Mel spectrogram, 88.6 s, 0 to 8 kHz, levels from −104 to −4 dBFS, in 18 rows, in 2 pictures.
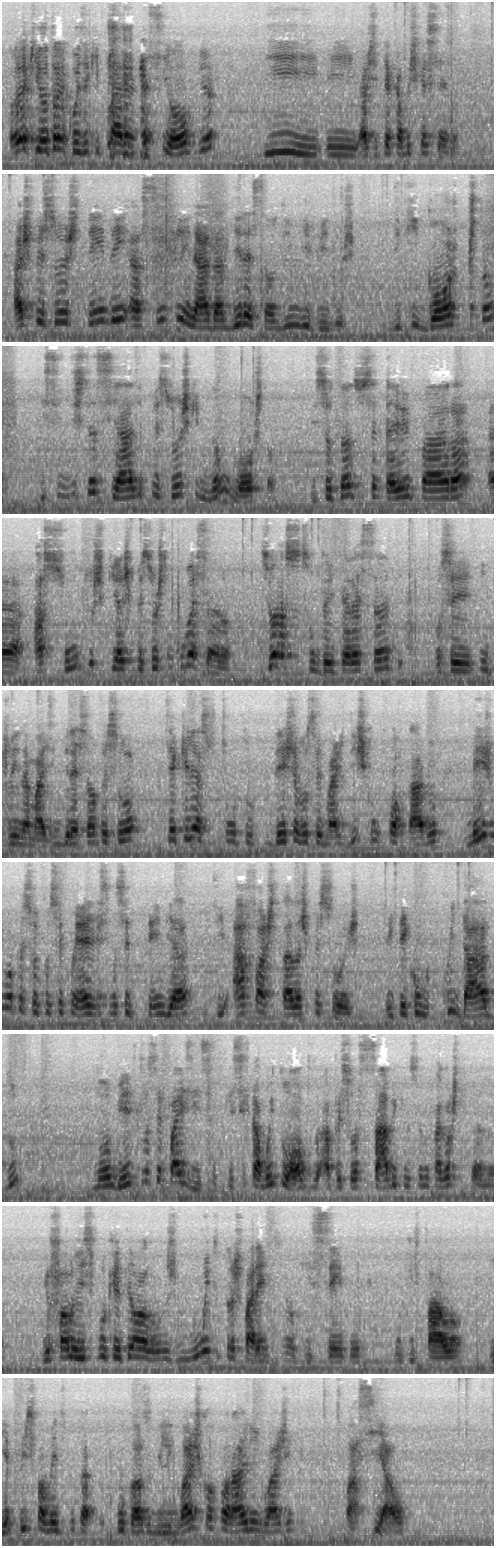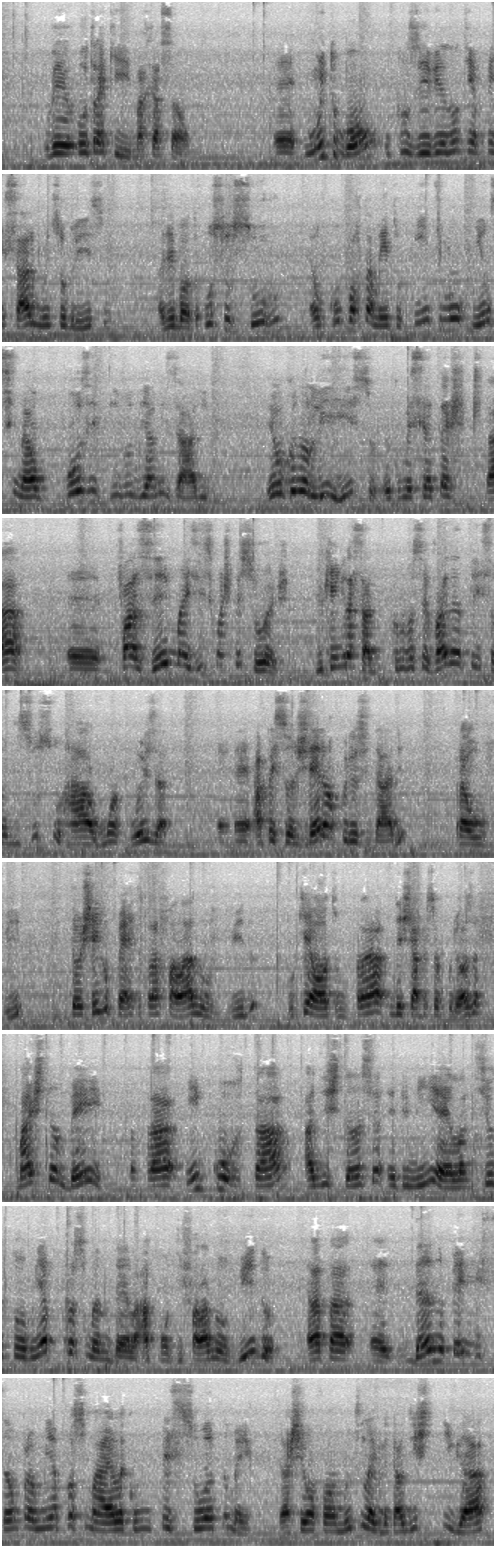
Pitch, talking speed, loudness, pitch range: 150 Hz, 175 wpm, -17 LUFS, 135-185 Hz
